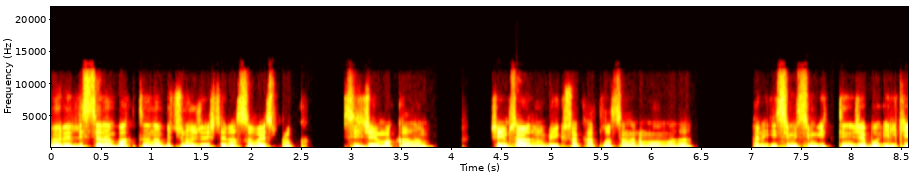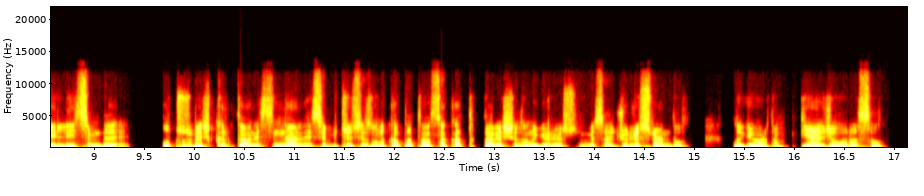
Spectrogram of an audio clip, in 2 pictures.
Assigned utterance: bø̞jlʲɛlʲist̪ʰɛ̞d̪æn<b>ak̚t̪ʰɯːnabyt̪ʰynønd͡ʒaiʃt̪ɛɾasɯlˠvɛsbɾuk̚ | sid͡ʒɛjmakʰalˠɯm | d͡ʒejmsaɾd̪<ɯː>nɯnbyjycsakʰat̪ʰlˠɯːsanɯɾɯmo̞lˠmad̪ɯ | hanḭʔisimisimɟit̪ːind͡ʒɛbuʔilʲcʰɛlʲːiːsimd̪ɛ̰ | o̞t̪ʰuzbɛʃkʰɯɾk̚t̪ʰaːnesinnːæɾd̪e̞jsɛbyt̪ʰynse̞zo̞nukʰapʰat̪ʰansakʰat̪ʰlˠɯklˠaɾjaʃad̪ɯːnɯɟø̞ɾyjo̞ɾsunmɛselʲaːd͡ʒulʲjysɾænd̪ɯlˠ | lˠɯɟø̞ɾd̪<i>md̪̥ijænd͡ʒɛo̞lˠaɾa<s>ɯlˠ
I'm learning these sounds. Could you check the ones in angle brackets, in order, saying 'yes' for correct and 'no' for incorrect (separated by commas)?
yes, no, no, yes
